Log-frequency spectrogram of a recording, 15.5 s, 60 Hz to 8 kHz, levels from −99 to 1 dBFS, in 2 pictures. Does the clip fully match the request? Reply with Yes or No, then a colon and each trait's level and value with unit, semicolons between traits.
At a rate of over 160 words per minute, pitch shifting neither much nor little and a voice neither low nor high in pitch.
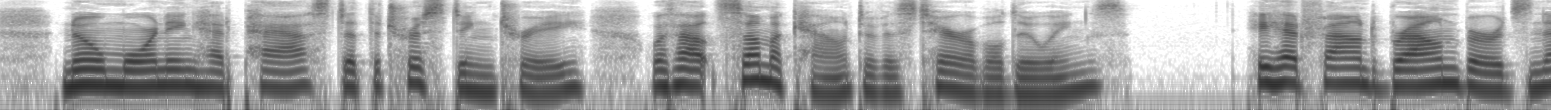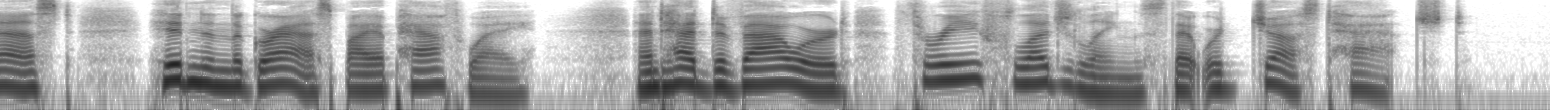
No: average, 145 wpm; average, 4.0 semitones; medium, 170 Hz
